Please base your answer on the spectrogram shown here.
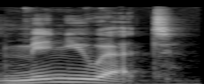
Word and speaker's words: minuet: You pronounce it minuet.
